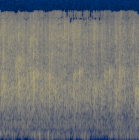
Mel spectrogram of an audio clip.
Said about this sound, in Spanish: Dele un fuerte aplauso a nuestro Señor Jesús.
